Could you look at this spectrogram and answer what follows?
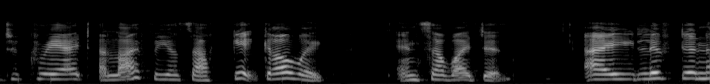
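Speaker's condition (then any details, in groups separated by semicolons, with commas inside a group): Traumatic brain injury; relearned talking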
